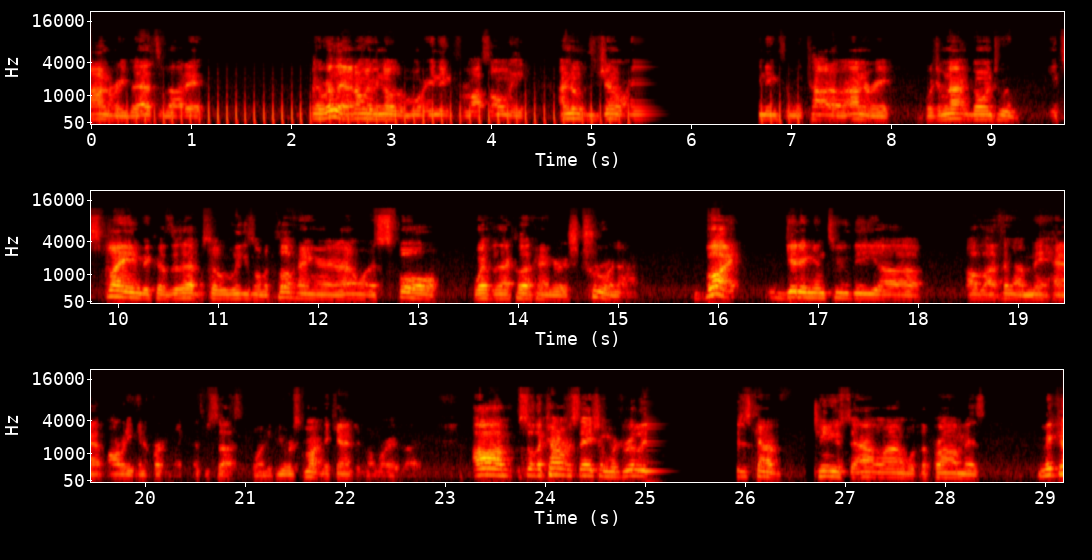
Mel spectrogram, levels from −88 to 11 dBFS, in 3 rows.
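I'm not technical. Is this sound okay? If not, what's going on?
No, there are a few problems, all of the kind you get on an internet call when the connection hiccups.

At 5.44 s and again at 25.02 s you hear a call audio freeze. The sound stalls, trails off as a fading buzz, then goes quiet. The first lasts about 1.2 seconds and the second about 0.9 seconds. The likely cause is that pieces of the audio were held up on their way. The receiver filled the wait with a fading copy of the last sound. When the audio arrived, it picked up where it had stopped. So nothing is lost, but a pause is added.

From 12.38 s to 22.44 s there is a jitter buffer speed-up. The sound plays about 12% faster but keeps its normal pitch, so it feels rushed. The receiver had built up too much waiting audio. It trimmed many tiny slivers to catch up, roughly a second and a half in total. A much shorter burst, about 10% faster, happens from 28.16 s to 28.55 s.

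At 26.60 s there is a skip ahead. Playback jumps forward with almost no gap. About a fifth of a second of sound is simply missing, and the two sides are stitched together.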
